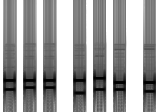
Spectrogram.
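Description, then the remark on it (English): A telephone number being dialed by DeadTalk speech software: eight short, clear dual-tone touch-tone beeps in quick succession, grouped in threes with brief pauses, loud with no voices. “Dial telephone numbers”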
